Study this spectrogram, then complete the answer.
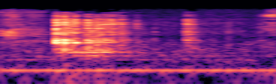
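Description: Dice rattle and clatter in a backgammon game, a bright burst of tumbling followed by a second shorter clatter, close and fairly quiet over a low steady hum.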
